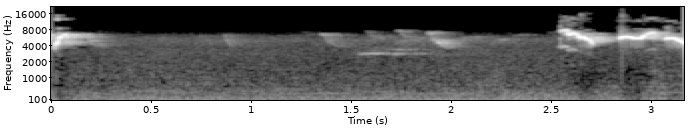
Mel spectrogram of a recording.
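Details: Oriental white-eye in the morning: a short high chirp at first, near silence with faint thin notes, then a loud twisting whistled phrase at the end.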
